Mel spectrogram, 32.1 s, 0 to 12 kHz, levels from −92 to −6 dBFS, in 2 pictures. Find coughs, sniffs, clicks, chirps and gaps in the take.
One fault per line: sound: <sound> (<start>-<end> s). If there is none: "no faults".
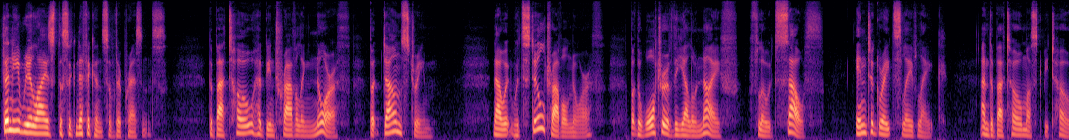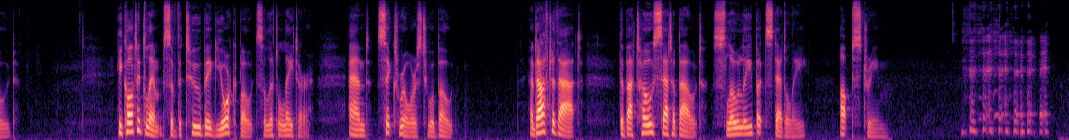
sound: laugh (30.3-31.9 s)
